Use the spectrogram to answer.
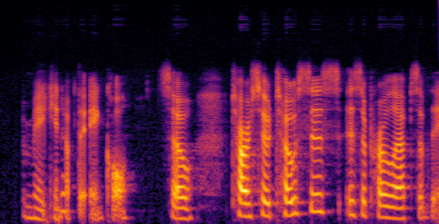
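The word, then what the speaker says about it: tarsoptosis: Tarsotosis has a silent P in it. It's kind of confusing when you look at the word.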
